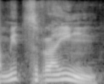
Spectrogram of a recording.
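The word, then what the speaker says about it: מצרים: país de Egipto, que en la Biblia se pronuncia Mitzraim.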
